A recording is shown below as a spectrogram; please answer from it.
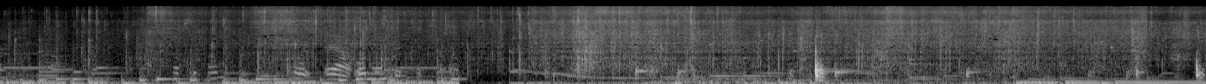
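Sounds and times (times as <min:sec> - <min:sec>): fish and vegetables sizzling in wok: 0:00.0 - 0:12.0
spatula scraping a pan: 0:05.2 - 0:12.0.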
